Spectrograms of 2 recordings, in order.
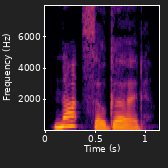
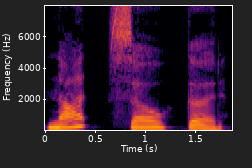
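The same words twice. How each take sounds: First: Said in the usual way. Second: Very slow, spaced words; slow model. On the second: Shown as a demonstration. Teacher modelling a phrase for learners, very slowly. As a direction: leave gaps between the words.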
